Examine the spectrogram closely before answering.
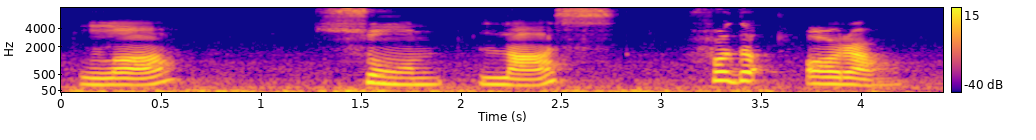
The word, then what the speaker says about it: hora: soon last for the aura for the time we never called us um because the age is pronounced as silent so Isla is in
